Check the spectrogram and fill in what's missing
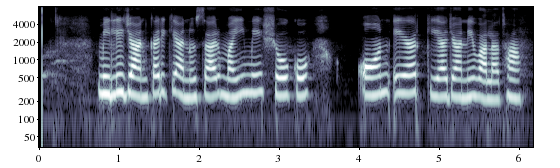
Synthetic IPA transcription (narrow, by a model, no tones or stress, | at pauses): mɪlid͡ʒaːnkaːɾikeɐnʊsaːɾmɐimẽʃoːko | ɔːneːəɾkijad͡ʒaːneʋaːlat̪ʰaː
